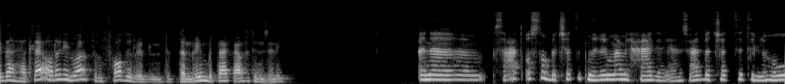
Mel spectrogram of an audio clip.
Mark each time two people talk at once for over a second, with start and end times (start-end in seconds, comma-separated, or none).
none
